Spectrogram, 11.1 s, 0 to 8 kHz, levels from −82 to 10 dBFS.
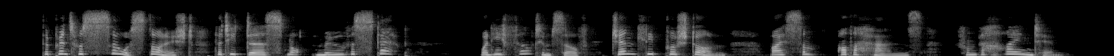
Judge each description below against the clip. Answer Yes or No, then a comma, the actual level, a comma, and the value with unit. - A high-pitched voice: Yes, very high, 295 Hz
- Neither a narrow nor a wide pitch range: No, wide, 5.7 semitones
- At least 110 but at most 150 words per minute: Yes, average, 140 wpm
